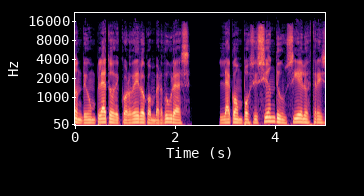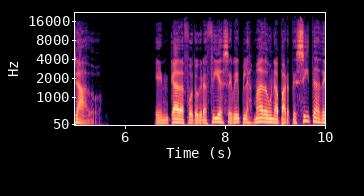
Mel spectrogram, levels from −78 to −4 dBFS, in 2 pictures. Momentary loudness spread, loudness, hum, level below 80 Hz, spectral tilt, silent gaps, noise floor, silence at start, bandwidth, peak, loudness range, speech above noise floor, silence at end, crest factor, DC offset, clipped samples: 6 LU; -13 LUFS; none; -36 dBFS; -4.5 dB/octave; 2.35-2.87 s, 5.69-6.58 s; under -90 dBFS; 0 s; 19 kHz; 0 dBFS; 3 LU; over 77 dB; 0 s; 14 dB; under 0.1%; under 0.1%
